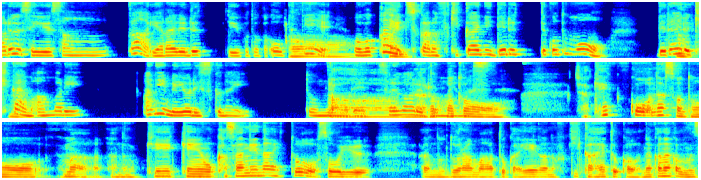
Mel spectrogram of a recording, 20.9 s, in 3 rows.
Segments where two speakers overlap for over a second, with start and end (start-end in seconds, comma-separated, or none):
2.8-4.2, 10.2-11.9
